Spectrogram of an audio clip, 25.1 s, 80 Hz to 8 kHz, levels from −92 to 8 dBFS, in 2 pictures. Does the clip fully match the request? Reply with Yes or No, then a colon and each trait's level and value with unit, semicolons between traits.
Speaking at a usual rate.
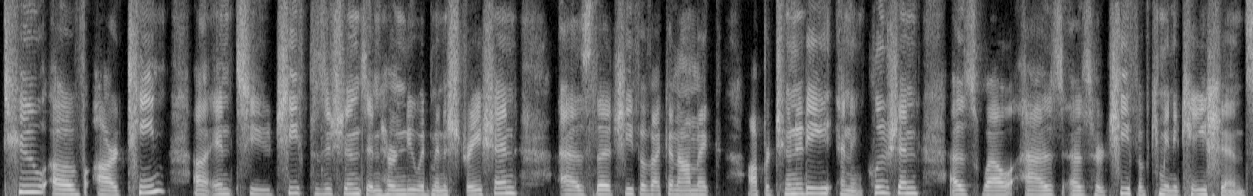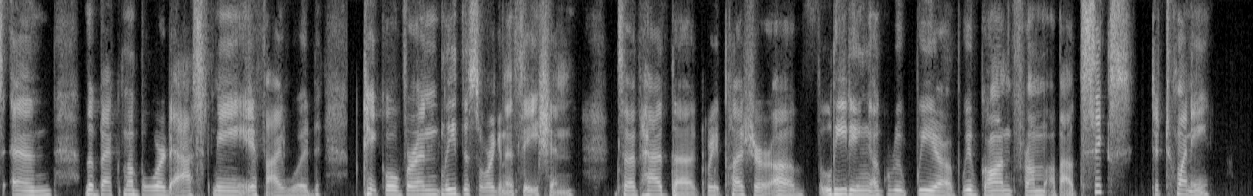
Yes: average, 150 wpm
